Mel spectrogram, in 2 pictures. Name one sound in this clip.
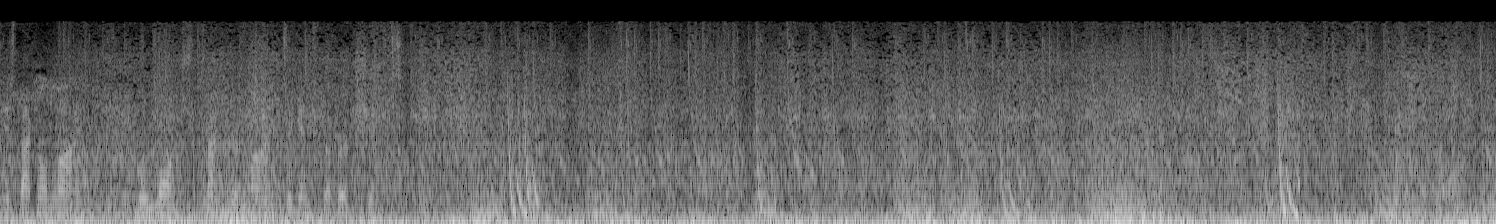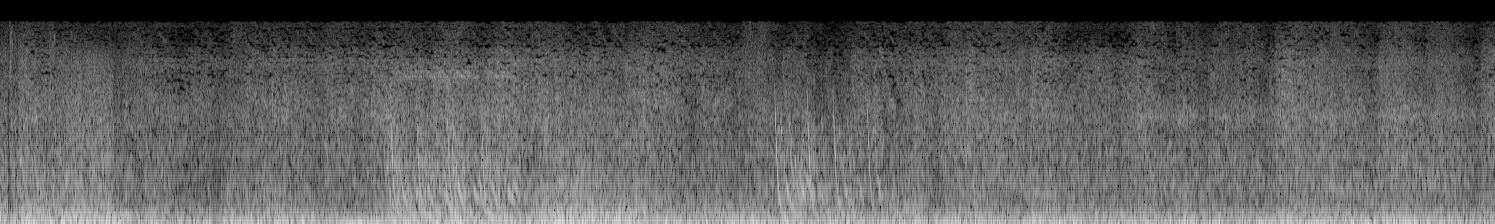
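Laser weapons fire rapidly.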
